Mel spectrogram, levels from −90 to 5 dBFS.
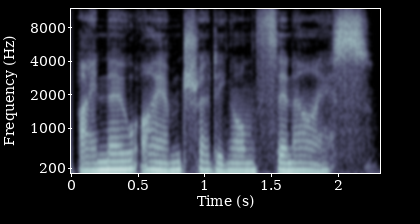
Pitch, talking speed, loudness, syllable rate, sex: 150 Hz, 205 wpm, -19 LUFS, 4.7 syllables/s, male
